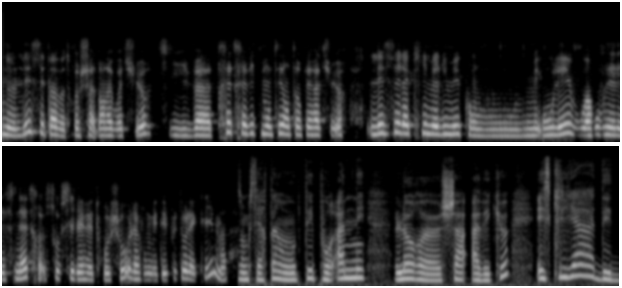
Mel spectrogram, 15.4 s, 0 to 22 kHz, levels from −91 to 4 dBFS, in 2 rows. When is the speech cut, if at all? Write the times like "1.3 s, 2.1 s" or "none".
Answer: 6.8 s, 10.7 s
